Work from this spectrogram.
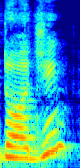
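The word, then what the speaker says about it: dodging: डोजिंग pedestrian ठीक है तो यह डी साइलेंट है यहां पर शी इज डोजिंग तो वह क्या कर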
